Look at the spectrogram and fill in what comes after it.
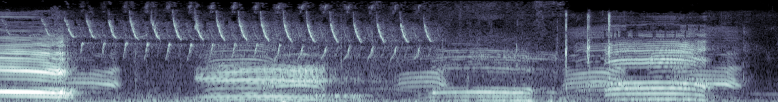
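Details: Domestic female cow eating grass leaves, lowing to call her herd: a series of long, deep, harmonic moos, some wavering and rising, with brief gaps between them. A rapid run of high ticking notes sounds during the first calls.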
